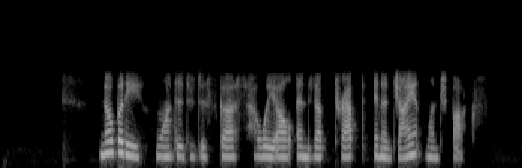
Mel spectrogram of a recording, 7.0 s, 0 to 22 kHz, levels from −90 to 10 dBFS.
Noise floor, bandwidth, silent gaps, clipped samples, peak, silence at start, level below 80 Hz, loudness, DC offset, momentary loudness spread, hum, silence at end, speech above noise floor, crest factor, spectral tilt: -86 dBFS; 4.5 kHz; none; under 0.1%; -14 dBFS; 1.35 s; -74 dBFS; -33 LUFS; under 0.1%; 10 LU; none; 0.65 s; 53 dB; 20 dB; -3.5 dB/octave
